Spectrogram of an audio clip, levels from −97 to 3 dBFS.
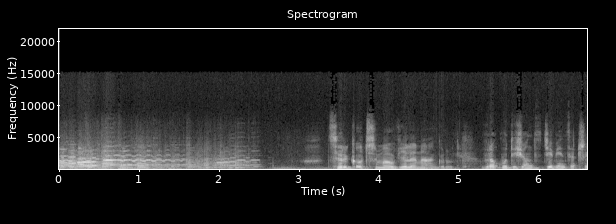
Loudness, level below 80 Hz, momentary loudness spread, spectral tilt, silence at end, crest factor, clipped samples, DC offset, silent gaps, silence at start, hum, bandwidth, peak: -23 LUFS; -42 dBFS; 22 LU; -5.5 dB/octave; 0 s; 18 dB; under 0.1%; under 0.1%; none; 0 s; none; 15.5 kHz; -6 dBFS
